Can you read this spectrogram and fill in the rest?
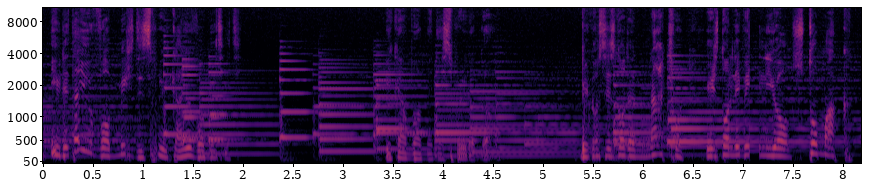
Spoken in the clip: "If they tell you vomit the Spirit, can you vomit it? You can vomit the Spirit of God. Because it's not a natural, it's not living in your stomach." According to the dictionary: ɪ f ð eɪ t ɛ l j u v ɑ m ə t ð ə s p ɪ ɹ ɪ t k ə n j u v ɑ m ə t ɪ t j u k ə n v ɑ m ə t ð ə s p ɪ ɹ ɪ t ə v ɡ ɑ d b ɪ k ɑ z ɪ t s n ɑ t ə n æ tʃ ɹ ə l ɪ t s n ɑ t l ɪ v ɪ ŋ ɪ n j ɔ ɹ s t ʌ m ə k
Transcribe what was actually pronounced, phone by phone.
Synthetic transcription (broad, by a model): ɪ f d eɪ t ɛ l j u v ɑ m ə t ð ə s p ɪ ɹ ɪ t k ə n j u v ɑ m ə t ɪ t j u k ə n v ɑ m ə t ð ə s p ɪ ɹ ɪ t ə v ɡ ɑ d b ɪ k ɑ s ɪ t s n ɑ t ə n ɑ tʃ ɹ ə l ɪ t s n ɑ t l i v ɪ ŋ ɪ n j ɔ s t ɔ m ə k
